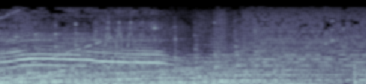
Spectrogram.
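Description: Children's cartoon background music with a high pitched cry-like sound effect that rises briefly and then slides down over about a second.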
